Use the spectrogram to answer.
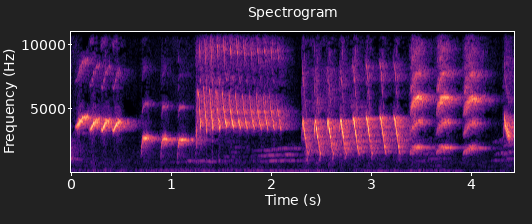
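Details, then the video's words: Asian pied starling in lively song, delivering a rapid medley of short whistles, a sustained rattling buzzy phrase, then a fast series of harsh repeated notes and clipped chirps, loud and continuous with a faint low hum beneath. "Kicau jalak suren gacor"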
